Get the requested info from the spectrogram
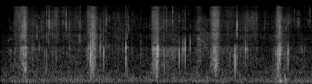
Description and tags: Walking on grass
forest, garden, grass, leafs, legs, tree, walk, walking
